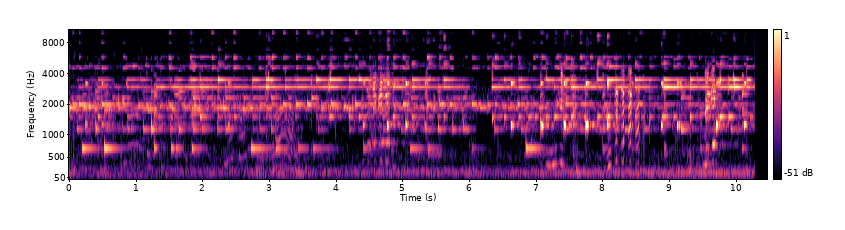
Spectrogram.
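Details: A large herd of sheep walking through water: many overlapping bleats, some wavering and some steady, rise and fall across the whole stretch, with a few louder calls standing out near the end.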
